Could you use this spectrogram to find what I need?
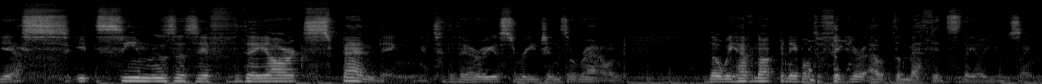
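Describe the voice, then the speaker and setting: This put-on character voice moves at a fairly slow pace with big swings in loudness. Clear background noise runs underneath. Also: man, medium pitch for a man, ordinary pitch variation. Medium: actual play. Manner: formal, measured, composed.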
